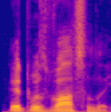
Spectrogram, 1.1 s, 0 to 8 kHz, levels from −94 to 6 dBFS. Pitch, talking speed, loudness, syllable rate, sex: 115 Hz, 160 wpm, -15 LUFS, 5.4 syllables/s, male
